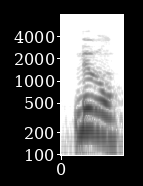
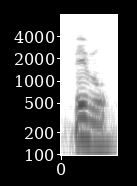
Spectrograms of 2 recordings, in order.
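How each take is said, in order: First: Said in the usual way. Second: Breathless laugh. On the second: Real, not acted. To viewers about her bad English, whispered laugh. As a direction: laugh it off under your breath.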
